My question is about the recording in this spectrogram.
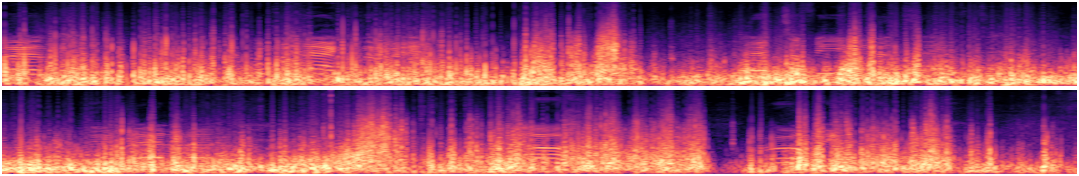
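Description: Strong wind buffeting the camera microphone, a loud, continuous rumble, with a brief dip just before the end.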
